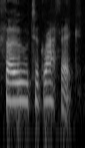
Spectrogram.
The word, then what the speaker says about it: photographic: o sound like in photograph photographic it's an o sound it's not an uh it does change to an uh in photographer but not in photographic and it's because it's not an unstressed syllable it doesn't have the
